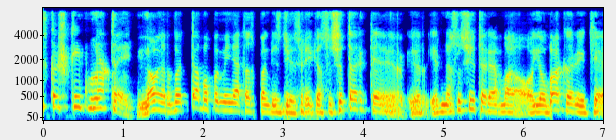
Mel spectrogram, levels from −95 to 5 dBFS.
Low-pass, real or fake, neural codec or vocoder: 7.2 kHz; fake; codec, 16 kHz in and 24 kHz out, 1.1 kbps, FireRedTTS-2 codec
